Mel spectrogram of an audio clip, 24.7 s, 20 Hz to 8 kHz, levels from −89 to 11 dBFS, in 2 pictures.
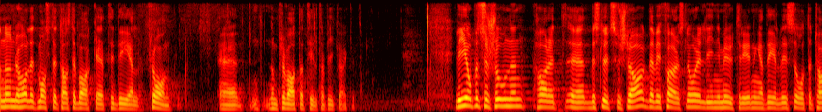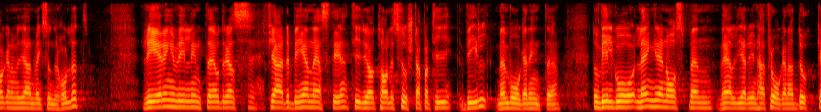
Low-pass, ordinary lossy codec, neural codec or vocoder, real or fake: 7.2 kHz; none; none; real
